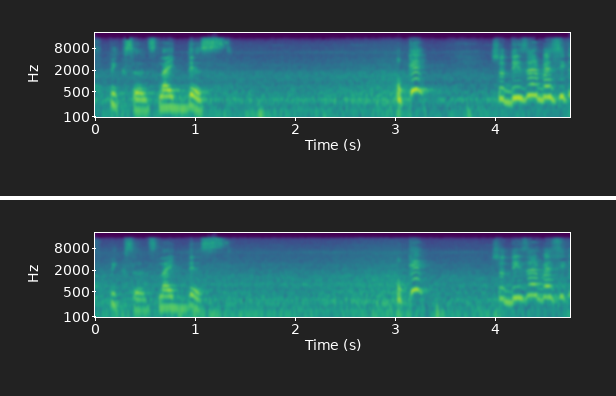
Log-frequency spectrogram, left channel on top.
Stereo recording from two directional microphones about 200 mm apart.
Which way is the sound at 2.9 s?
35° left (ahead or behind).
